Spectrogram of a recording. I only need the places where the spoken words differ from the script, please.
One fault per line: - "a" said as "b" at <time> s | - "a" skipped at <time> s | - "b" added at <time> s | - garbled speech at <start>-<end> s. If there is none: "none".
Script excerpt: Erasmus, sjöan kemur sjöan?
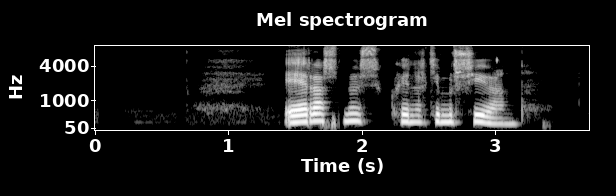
- "sjöan" said as "hvenær" at 2.2 s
